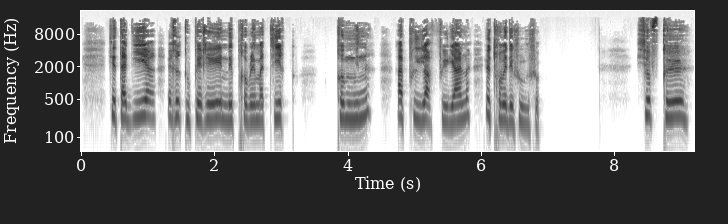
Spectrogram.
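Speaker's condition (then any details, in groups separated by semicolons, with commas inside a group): Profound congenital deafness; accent from deafness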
